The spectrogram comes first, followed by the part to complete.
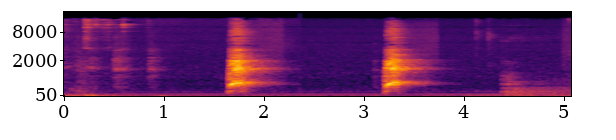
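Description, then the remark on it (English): A dog barks twice, loud, with a pause of about a second and a half between the sharp barks, over a low steady hum and faint background noise. “Unless my dog is around.”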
